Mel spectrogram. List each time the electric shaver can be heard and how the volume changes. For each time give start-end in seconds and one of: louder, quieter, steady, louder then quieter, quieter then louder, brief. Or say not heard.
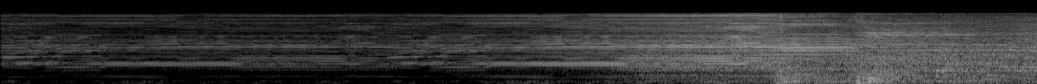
0.0-10.3 louder.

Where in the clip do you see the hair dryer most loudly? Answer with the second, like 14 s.
10 s.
